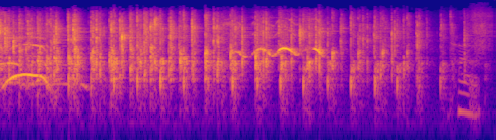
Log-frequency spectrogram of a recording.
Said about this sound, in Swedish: Kan jag få en applåd för det?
